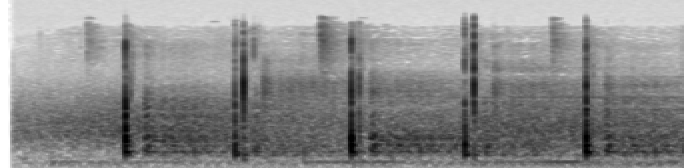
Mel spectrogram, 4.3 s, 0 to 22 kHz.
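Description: A run of sharp clicks, about one every 0.7 seconds with fainter ticks in between, over a faint low hum.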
